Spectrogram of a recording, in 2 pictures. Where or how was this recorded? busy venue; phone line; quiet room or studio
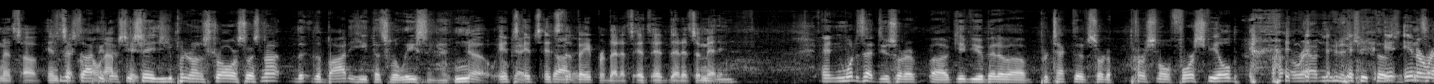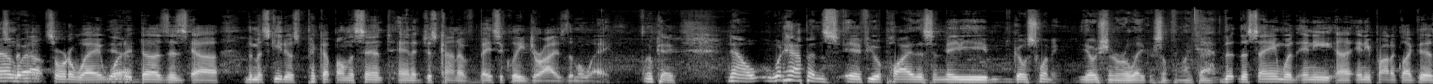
busy venue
